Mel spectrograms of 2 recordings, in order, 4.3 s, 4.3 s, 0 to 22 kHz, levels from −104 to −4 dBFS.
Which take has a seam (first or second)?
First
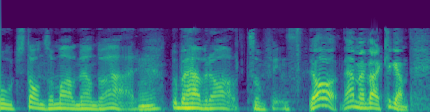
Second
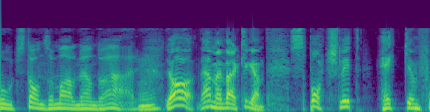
second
